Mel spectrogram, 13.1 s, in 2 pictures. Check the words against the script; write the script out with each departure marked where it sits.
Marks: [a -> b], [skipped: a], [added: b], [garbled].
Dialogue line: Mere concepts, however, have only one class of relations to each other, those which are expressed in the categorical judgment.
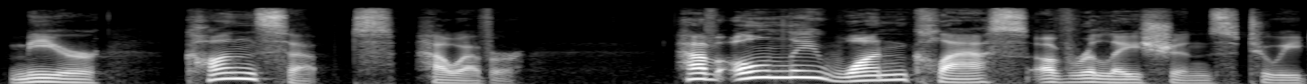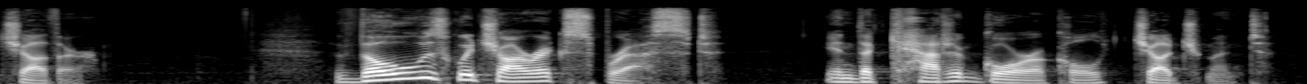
Mere concepts, however, have only one class of relations to each other, those which are expressed in the categorical judgment.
